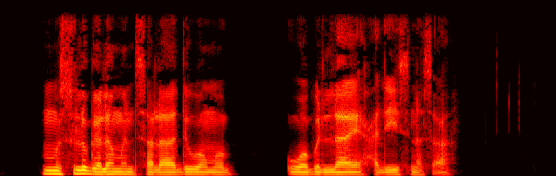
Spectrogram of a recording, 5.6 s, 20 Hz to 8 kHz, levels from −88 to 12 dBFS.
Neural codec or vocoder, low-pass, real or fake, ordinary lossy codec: none; 7.2 kHz; real; AAC, 48 kbps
